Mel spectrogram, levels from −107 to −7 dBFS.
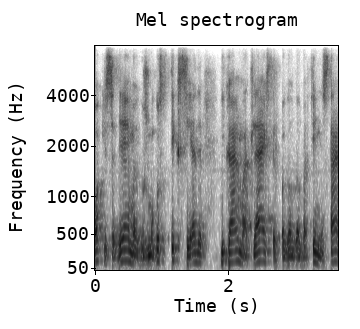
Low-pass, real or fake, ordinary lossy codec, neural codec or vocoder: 7.2 kHz; fake; Opus, 24 kbps; vocoder, 22.05 kHz, 80 mel bands, WaveNeXt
